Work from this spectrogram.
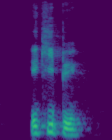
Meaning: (verb) feminine singular of équipé; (noun) 1. going out with a crew or team, a venture, voyage 2. a rash, reckless or foolhardy affair, adventure or business; an escapade
- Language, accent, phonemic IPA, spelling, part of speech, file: French, France, /e.ki.pe/, équipée, verb / noun, LL-Q150 (fra)-équipée.wav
